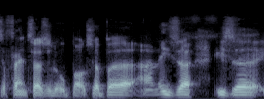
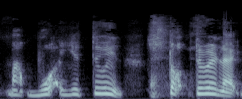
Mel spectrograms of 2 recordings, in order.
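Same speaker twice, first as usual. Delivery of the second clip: much higher, pitched-up scolding of mum; mock exasperated telling-off; 11 semitones higher than usual. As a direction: replay how you scolded mum, hammed up. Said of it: "I said".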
